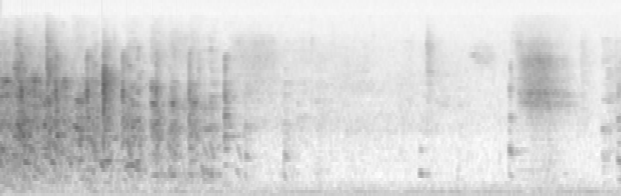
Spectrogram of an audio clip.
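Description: Audience laughter and chuckles, loudest at the start and dying away by about two seconds in, over a steady low hum.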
